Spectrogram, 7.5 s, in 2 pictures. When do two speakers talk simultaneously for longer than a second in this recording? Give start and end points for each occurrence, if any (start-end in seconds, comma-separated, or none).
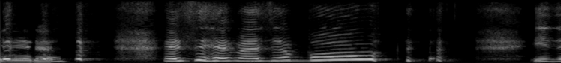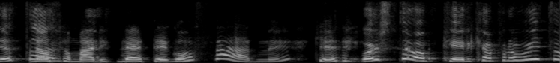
none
